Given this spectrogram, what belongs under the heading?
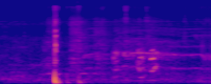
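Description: A native hen clucks softly a few times in a pigeon house, brief low calls after a sharp knock, fairly faint and close with light background noise.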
